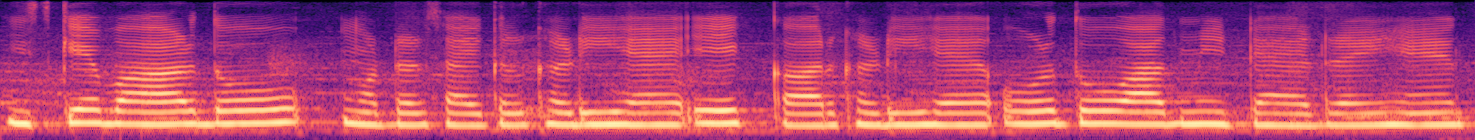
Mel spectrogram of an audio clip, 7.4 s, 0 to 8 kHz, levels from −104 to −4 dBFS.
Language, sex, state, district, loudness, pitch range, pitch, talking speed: Hindi, female, Uttar Pradesh, Saharanpur, -12 LUFS, 225-245 Hz, 230 Hz, 130 wpm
